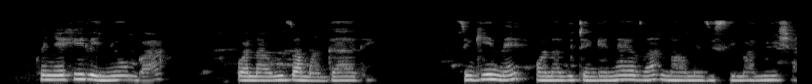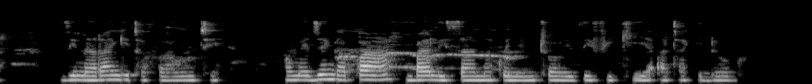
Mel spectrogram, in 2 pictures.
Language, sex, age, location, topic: Swahili, female, 36-49, Kisumu, finance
